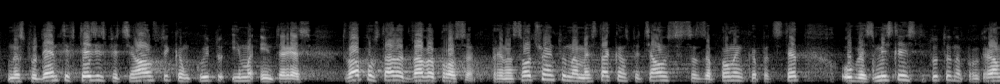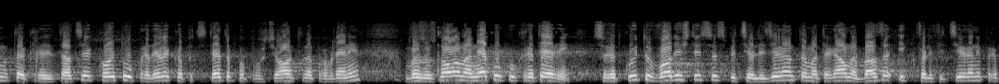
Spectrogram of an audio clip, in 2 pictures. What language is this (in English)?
Bulgarian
